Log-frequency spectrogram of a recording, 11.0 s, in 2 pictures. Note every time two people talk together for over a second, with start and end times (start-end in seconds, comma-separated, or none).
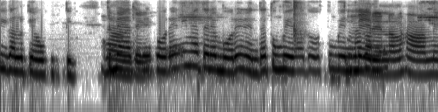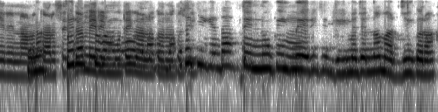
5.9-7.9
